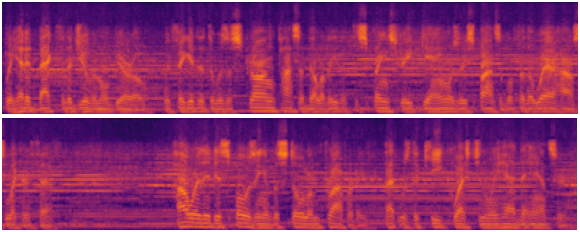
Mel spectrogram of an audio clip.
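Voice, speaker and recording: An actor playing a terse, businesslike American police sergeant in a 1950s radio crime drama, clipped, polite and deadpan. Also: male voice, deep voice, fast talker, lightly acted. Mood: deadpan, factual. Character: terse, businesslike police detective sergeant, narrating his own case. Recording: dull vintage radio recording, music behind.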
